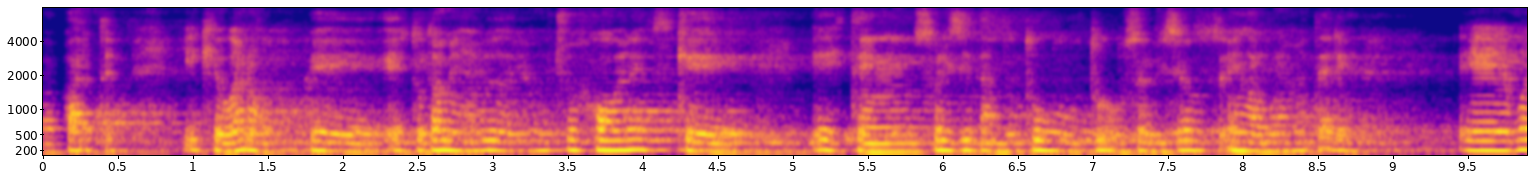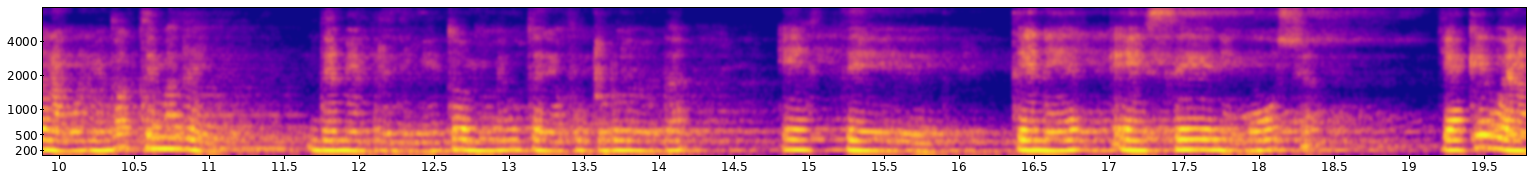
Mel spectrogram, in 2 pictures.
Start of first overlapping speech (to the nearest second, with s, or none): none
